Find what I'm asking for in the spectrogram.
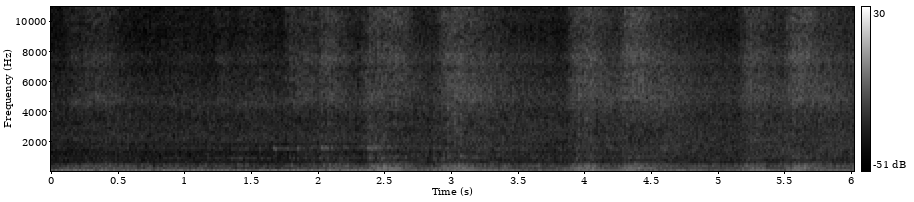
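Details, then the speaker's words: V8 with new carbureted engine that was flooding and making no power, first start after carburetor fuel fix: deep steady rumble, smooth even rises as it revs, no stumbling or bogging; running much better, no longer flooding. "Fundamentally better. You'll have that when it's not completely flooding itself."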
